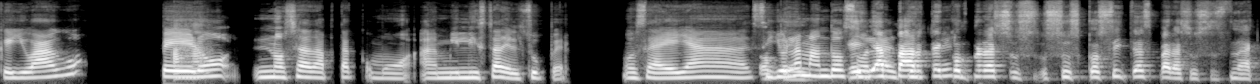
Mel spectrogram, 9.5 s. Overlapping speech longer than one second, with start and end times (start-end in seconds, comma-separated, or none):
5.7-7.2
